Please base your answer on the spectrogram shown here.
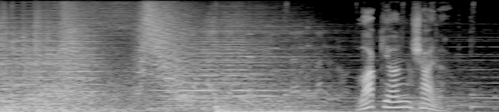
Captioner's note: scene swooshing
